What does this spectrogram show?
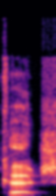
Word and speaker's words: Krc: So if you're out there, Freddie, I still remember your name, partly because it was spelled, I think, KRC and pronounced Kirch.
